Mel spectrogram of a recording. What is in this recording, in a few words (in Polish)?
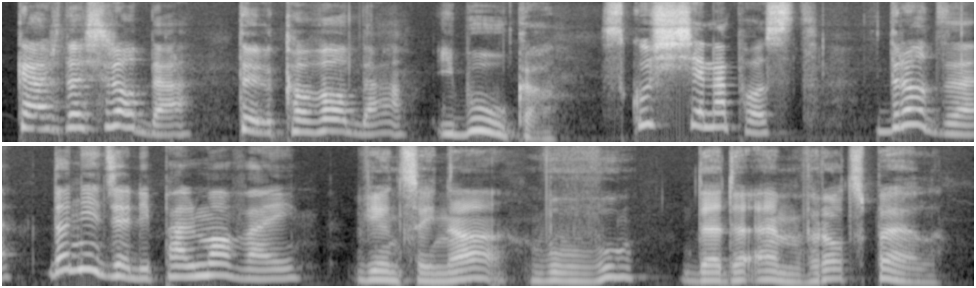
spot; sucha bulka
